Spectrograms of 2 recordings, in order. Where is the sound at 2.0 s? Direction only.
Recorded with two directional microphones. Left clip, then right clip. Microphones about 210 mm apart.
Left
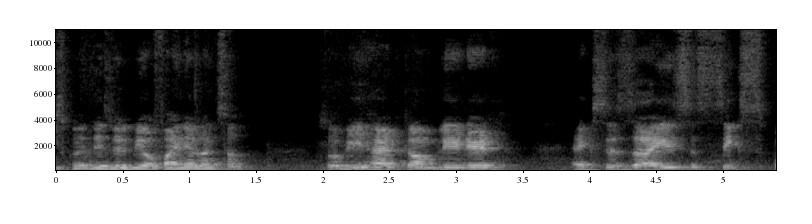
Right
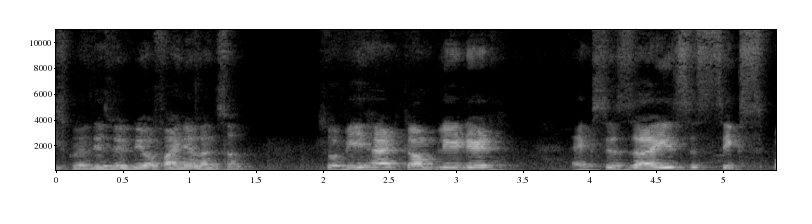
45° right (ahead or behind).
